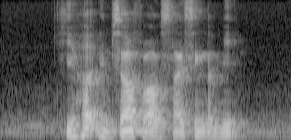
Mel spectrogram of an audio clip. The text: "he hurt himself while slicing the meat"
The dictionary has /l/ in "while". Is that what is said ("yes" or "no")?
no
